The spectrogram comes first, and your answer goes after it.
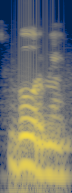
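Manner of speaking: गुरमे: ग जैसे गर्ल, ending नासिक मे; French word gourmet. Shown as a demonstration. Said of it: "इसलिए उसको pronounce करेंगे". (गुरमे को फ्रेंच ढंग से, ज़ोर से)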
